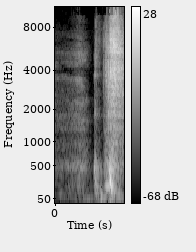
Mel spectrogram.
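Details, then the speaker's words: Sneezing from dust-triggered allergy flare while cleaning a bookshelf: a quiet breath in, then a single loud, sharp sneeze with forceful burst of air through nose and mouth. "I was testing the the books and I I don't know why books seem to get dusty so quickly [snorts] and just dusting them [snorts] kicked up so much, you know, dust."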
